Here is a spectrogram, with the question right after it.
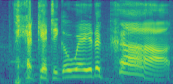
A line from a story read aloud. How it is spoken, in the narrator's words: one of the pirates laugh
